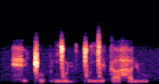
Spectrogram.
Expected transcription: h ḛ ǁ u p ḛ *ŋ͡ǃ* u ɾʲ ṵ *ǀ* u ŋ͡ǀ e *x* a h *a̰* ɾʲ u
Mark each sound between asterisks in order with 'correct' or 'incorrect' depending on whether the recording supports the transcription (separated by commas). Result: incorrect, correct, incorrect, incorrect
